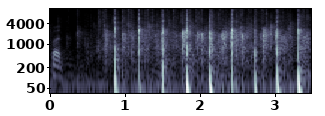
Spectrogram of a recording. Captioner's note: applause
